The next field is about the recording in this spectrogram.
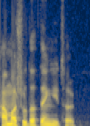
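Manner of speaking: ordinary talk, nothing marked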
